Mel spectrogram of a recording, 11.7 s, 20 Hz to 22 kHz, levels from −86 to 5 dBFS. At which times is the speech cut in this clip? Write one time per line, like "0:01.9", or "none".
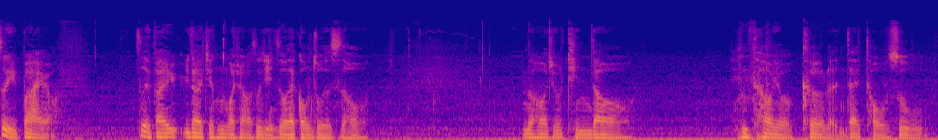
0:06.5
